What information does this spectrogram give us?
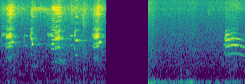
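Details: A crested drongo in Madagascar gives a run of bright, ringing notes, its usual call, then after a brief silence imitates a cat with a drawn, falling mew.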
